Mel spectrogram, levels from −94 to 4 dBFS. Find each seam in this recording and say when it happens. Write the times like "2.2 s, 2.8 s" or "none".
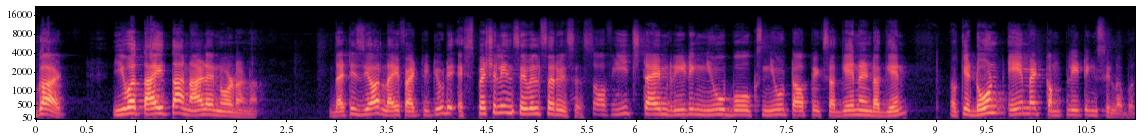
5.9 s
